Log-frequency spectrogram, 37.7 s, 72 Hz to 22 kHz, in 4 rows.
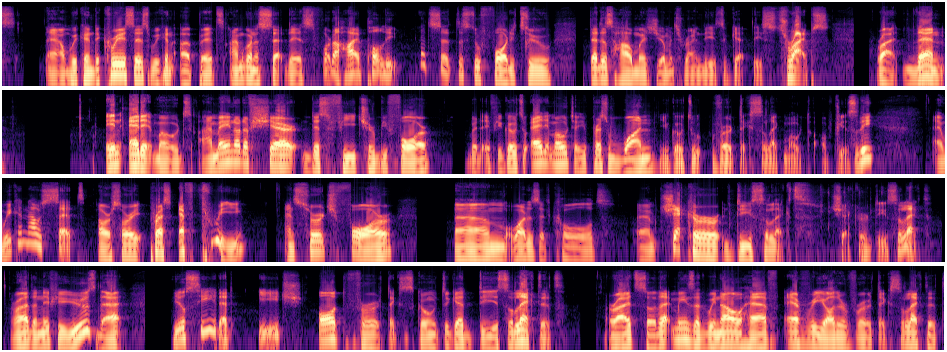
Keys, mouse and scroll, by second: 2.1-5.4 drag, 9.2 shift+middle click, 10.7 Tab, 15.8 1, 21.0 F3, 26.4 BackSpace, 26.5 BackSpace.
